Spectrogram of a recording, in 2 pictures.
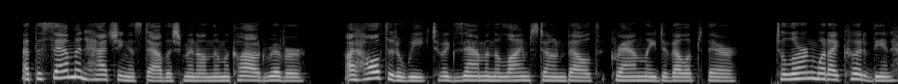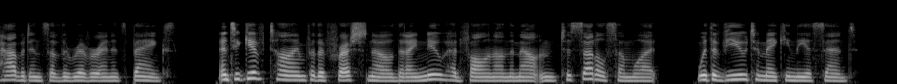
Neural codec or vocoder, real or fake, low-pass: none; real; 7.2 kHz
